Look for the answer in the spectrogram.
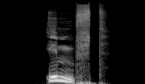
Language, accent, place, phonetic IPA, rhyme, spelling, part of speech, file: German, Germany, Berlin, [ɪmp͡ft], -ɪmp͡ft, impft, verb, De-impft.ogg
- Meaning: inflection of impfen: 1. third-person singular present 2. second-person plural present 3. plural imperative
